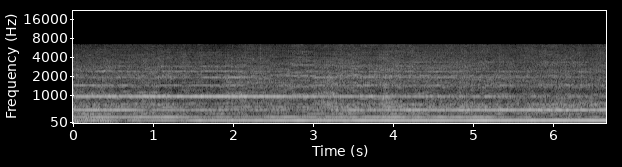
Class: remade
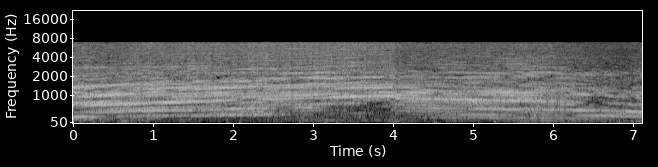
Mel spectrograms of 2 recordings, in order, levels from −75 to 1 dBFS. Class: remade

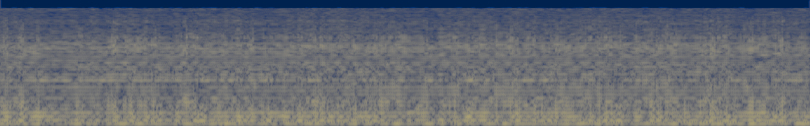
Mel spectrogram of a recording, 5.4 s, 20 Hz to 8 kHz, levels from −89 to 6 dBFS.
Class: remade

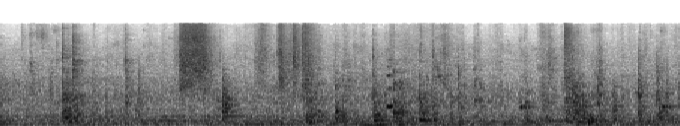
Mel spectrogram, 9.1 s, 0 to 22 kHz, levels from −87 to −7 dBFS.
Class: recorded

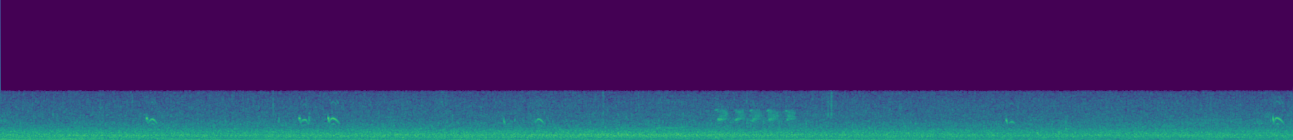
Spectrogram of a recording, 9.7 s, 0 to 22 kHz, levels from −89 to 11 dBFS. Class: recorded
